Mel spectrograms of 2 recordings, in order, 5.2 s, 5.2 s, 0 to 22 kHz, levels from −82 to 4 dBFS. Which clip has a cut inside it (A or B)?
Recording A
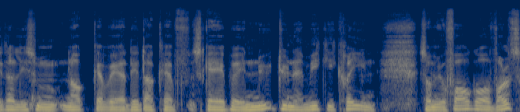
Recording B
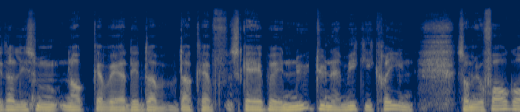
A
